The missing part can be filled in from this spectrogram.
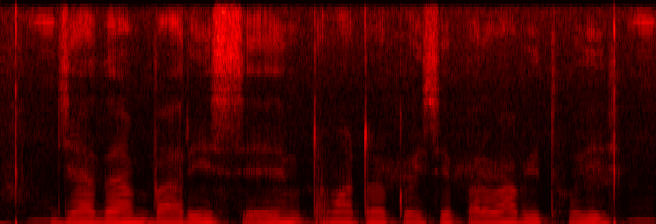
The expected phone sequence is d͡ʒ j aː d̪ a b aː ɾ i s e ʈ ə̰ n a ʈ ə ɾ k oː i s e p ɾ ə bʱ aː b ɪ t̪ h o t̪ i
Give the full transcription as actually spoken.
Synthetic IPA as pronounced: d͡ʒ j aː d̪ a b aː ɾ i s e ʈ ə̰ m a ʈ ə ɾ k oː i s e p ɾ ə bʱ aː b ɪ t̪ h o i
